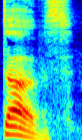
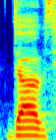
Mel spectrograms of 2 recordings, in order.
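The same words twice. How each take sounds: First: Said in the usual way. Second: Louder, higher, about to strike; menacing repeat. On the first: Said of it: "Makarenko said". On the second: A narrator's reading. Cripple repeating the word before slapping boy, menacing. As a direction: spit the word before a slap. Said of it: "he repeated and slapped me".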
